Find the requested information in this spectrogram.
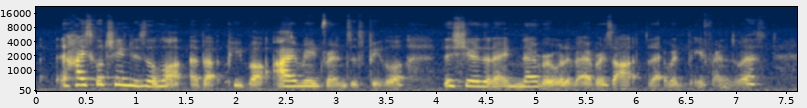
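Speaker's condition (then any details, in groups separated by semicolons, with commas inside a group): Cerebral palsy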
